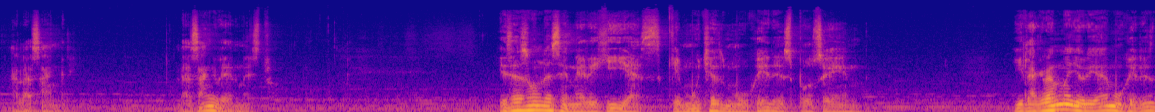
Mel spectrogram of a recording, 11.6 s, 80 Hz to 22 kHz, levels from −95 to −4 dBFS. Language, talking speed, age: Spanish, 110 wpm, 60-79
